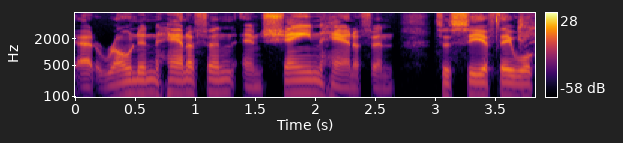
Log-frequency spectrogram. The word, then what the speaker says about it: Hanafin: fan so hold on a second i'm still pronounced hanafin it's just right it's an ellis island thing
